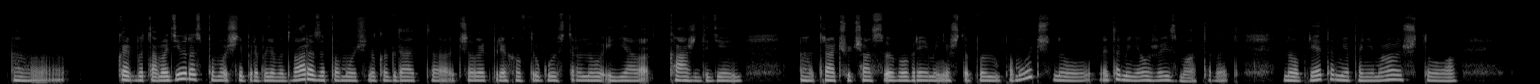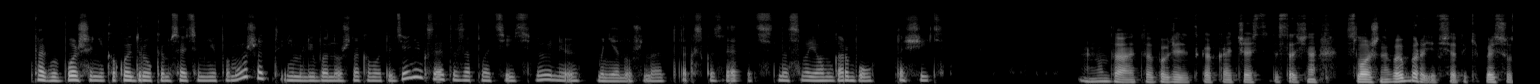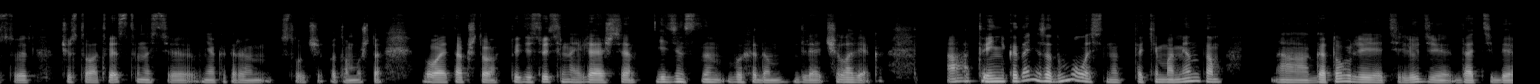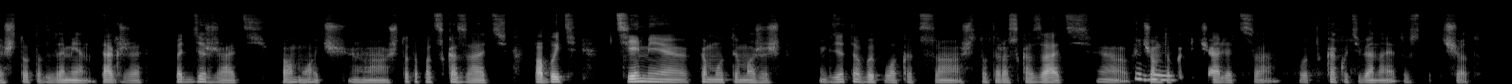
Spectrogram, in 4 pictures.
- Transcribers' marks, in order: distorted speech; tapping; other background noise
- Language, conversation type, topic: Russian, advice, Как научиться отказывать друзьям, если я постоянно соглашаюсь на их просьбы?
